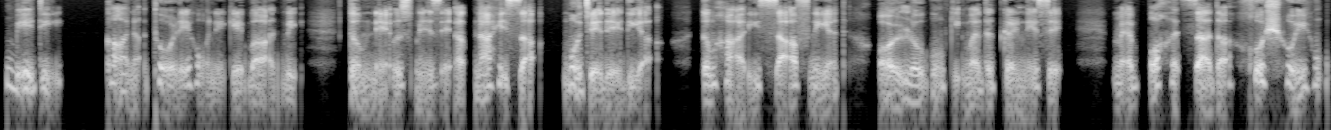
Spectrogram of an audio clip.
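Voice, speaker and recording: A woman voicing a frail, kind old beggar granny in a cartoon moral story, with a breathy, raspy whisper and a slow, pleading, tender manner. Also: a little high, huge pitch swings, no echo, exaggerated voice. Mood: tearful gratitude.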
